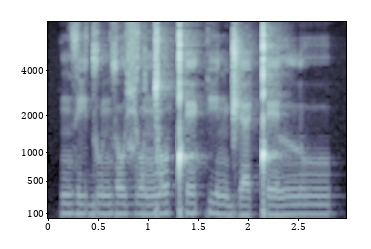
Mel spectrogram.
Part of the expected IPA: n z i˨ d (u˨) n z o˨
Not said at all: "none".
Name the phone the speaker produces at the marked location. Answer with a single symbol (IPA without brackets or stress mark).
u˨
